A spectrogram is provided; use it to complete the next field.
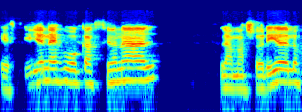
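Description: A woman talks with ordinary pitch variation. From Argentina, Santa Rosa, La Pampa. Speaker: choir singer and vocal coach. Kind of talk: casual interview.

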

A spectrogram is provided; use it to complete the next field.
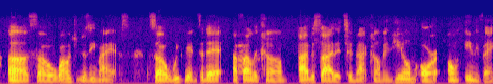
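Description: In a Mississippi accent, the speaker goes at a moderate pace with ordinary pitch variation. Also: man, fairly low pitch for a man, big swings in loudness. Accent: US Southern (Mississippi). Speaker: podcast guest, friend of host. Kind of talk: casual chat.

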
